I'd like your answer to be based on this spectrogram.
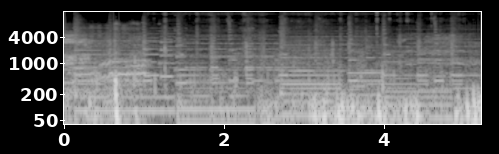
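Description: Horses walking out of a barn shuffle and clop on a hard floor, hoofbeats irregular and fairly close, with some creaking and rustling around them.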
